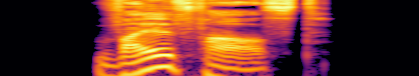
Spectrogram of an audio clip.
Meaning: second-person singular present of wallfahren
- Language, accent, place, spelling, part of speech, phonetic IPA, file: German, Germany, Berlin, wallfahrst, verb, [ˈvalˌfaːɐ̯st], De-wallfahrst.ogg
